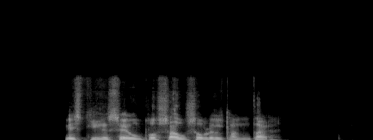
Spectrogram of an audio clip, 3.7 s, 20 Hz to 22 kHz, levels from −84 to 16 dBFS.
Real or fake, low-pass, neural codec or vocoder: fake; 9.9 kHz; codec, 44.1 kHz, 2.6 kbps, SNAC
